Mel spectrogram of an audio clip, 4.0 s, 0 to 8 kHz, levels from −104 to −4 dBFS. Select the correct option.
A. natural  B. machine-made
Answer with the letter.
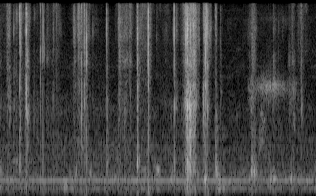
B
